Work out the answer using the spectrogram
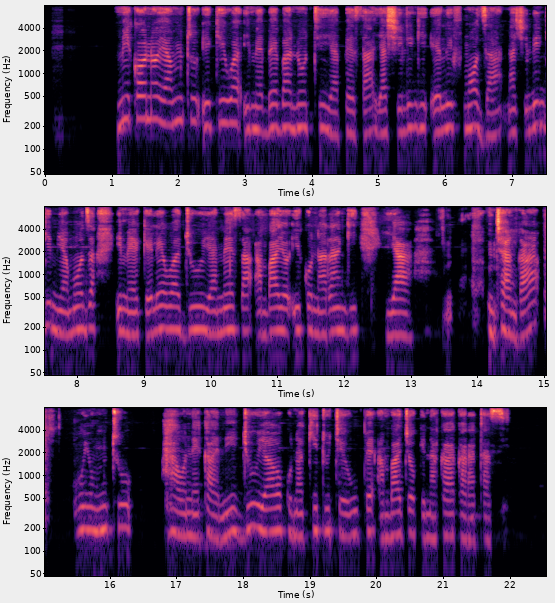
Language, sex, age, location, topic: Swahili, female, 36-49, Kisii, finance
